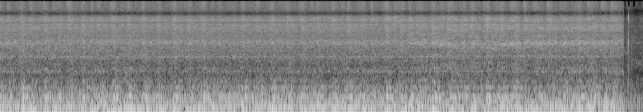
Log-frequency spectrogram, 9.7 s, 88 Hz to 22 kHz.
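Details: Silverado V8 with earlier low oil pressure, now reading higher, possibly about 60 PSI versus 30: deep, steady rumble, even beat, no ticks or knocks at idle; sounds healthy.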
